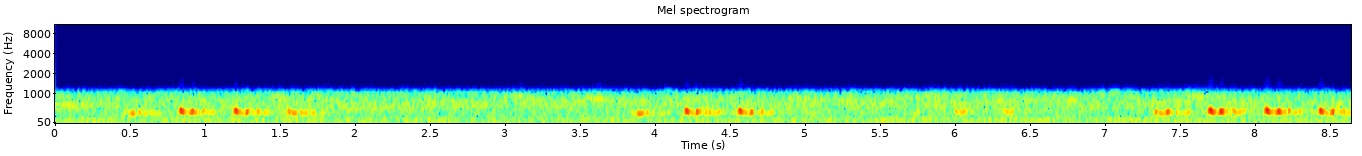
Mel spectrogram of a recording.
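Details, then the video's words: Greater coucal, Bengali name kubo, also called crow pheasant: three bursts of deep, resonant hooting notes, each burst a quick run of four or so whoops, spaced a few seconds apart over steady low background hiss. "Greater Coucal Call"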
